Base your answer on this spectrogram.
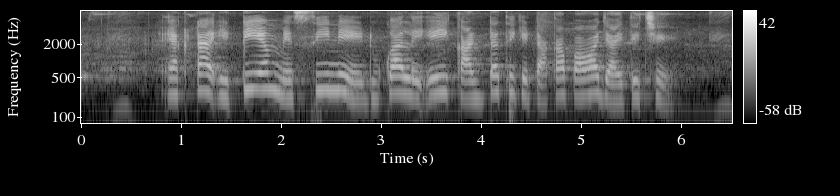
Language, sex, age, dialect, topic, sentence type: Bengali, female, 18-24, Western, banking, statement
